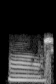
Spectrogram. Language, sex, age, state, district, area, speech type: Tamil, male, 18-30, Tamil Nadu, Virudhunagar, rural, conversation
